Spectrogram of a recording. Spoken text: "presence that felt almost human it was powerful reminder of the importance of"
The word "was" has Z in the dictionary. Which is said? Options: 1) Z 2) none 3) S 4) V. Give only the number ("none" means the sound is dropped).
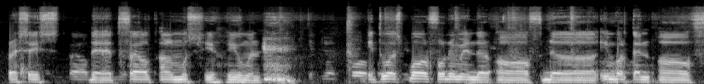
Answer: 3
